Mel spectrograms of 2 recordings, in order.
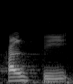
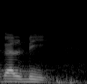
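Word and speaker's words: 갈비: itu kan nggak merubah biopnya menjadi sang biop, nggak dibaca kalbi tapi dibacanya galbi.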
